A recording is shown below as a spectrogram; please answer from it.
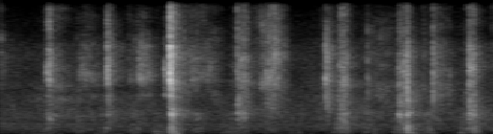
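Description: Scissors snipping through a paper sleeve pattern: a run of short, sharp snips at an uneven pace, about seven in four seconds, the loudest about a second and a half in.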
